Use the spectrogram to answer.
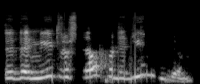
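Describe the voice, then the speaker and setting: A woman calling in to a casual live stream, animated and laughing often. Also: sits high, a little fast. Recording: noisy stream audio.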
